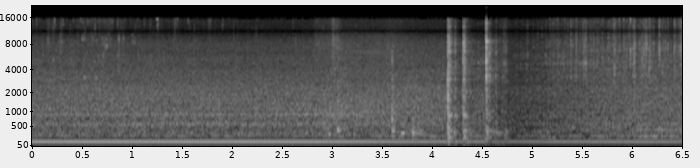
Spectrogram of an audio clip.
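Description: A coffee machine hums steadily.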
